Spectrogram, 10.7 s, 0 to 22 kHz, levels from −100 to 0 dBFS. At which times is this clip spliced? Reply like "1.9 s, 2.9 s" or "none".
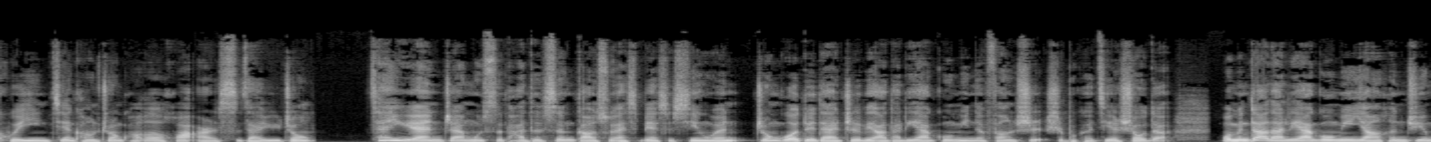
9.0 s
